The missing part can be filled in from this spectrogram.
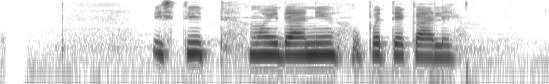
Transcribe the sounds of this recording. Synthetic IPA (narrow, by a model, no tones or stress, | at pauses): ist̪ʰit̪mʌjd̪aniupʌt̪jekale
